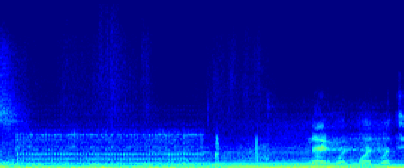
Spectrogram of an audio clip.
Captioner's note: ringing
